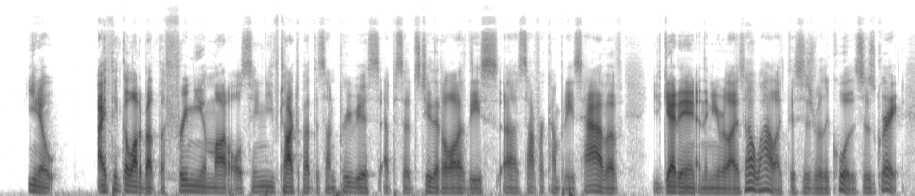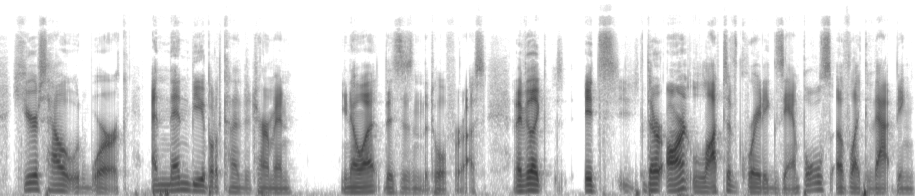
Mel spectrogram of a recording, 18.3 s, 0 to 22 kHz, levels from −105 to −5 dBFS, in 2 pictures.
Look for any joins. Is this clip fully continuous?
no; 3 cuts; at 7.0 s, 9.2 s, 15.6 s

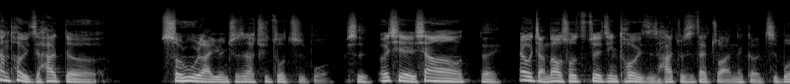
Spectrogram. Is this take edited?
yes; 1 cut; at 4.8 s

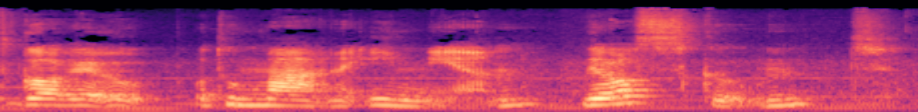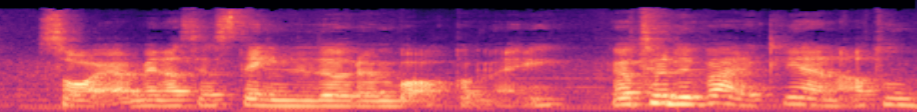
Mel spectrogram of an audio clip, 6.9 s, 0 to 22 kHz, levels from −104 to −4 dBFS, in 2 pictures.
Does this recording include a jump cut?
no; 0 cuts

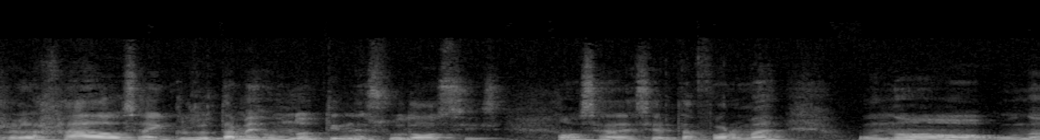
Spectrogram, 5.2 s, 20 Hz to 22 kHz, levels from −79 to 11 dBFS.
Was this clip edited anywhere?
yes; 1 cut; at 2.8 s

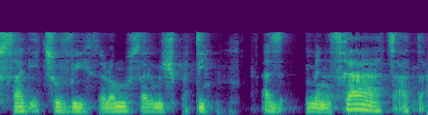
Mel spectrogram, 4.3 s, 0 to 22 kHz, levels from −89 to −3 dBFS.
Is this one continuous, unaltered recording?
no; 1 cut; at 2.5 s

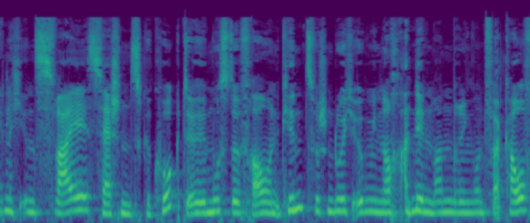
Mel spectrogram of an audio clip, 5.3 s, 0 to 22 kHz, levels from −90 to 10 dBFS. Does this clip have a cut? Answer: no; 0 cuts

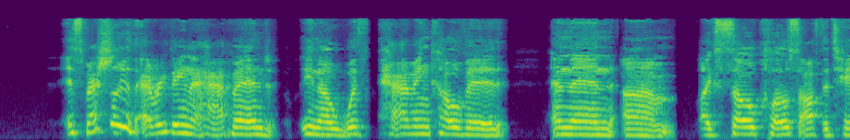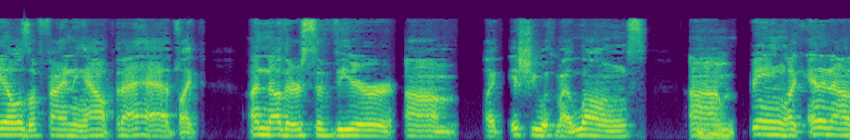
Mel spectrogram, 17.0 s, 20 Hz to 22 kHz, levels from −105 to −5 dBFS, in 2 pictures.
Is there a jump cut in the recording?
no; 0 cuts

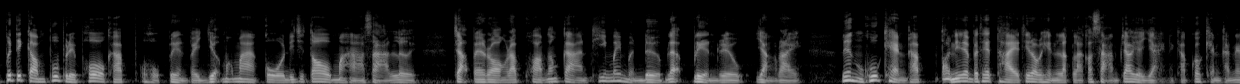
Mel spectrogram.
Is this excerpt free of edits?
yes; 0 cuts

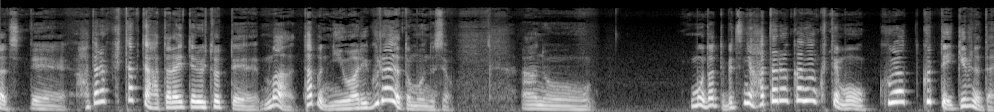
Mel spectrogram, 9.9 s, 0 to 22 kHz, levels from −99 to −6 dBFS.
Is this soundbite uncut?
yes; 0 cuts

